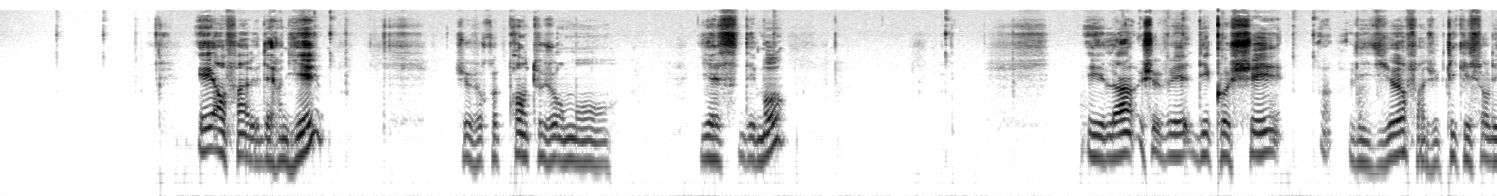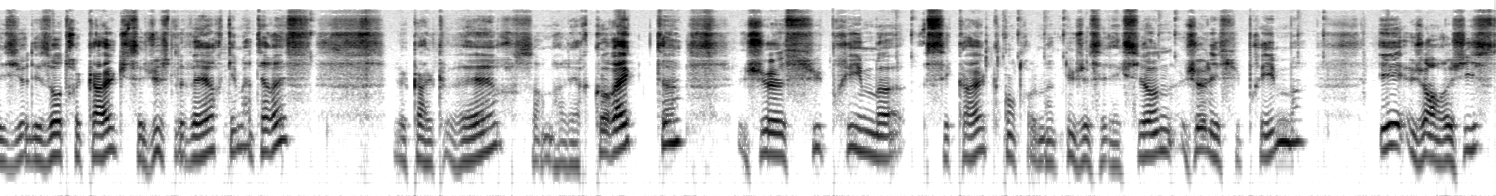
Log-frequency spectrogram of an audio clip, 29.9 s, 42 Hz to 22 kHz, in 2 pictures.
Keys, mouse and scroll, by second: 3.1 click, 20.0-25.8 drag, 27.8-29.9 drag.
